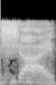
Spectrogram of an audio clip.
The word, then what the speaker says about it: Chi: But it's pronounced shy, like I'm shy.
